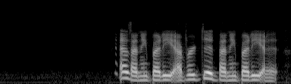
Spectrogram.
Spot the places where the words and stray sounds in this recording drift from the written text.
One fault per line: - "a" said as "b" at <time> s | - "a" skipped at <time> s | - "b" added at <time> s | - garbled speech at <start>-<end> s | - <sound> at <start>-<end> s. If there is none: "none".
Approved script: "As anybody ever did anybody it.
none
